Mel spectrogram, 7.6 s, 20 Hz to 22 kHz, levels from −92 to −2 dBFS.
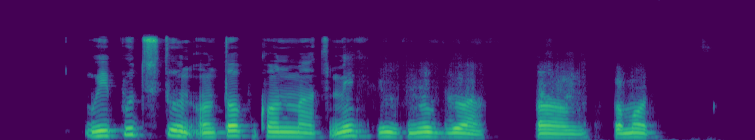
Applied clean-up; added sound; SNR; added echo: neural mask model Resemble Enhance denoiser.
